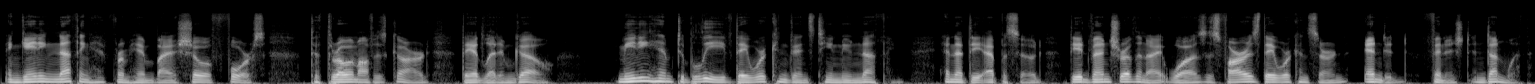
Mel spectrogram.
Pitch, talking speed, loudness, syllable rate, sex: 100 Hz, 200 wpm, -20 LUFS, 5.7 syllables/s, male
